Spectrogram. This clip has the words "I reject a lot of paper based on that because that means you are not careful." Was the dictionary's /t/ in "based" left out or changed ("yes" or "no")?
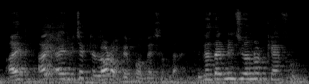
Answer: yes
